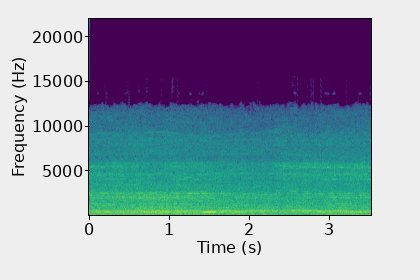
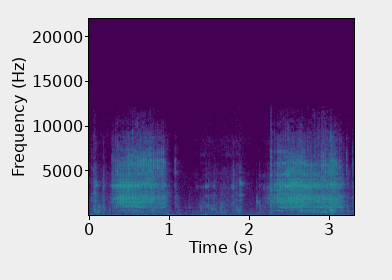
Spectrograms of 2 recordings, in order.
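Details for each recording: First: 1996 Kirby G4 vacuum after refurbishment with new bearings and a transmission swapped in from a donor G3 (not perfect sounding): steady, even mid-tone motor hum with no rubbing or grinding, bearings smooth; normal motor run. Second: 1996 Kirby G4 vacuum, transmission in neutral, before refurbishment: dry rattling clack in two bursts as it rolls; age-related dry rear axle bearings that need grease.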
